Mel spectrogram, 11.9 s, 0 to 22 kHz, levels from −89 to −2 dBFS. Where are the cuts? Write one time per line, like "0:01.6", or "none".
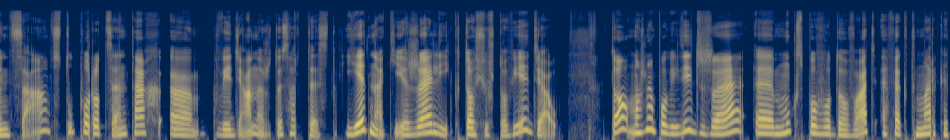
none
